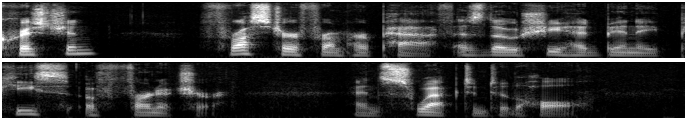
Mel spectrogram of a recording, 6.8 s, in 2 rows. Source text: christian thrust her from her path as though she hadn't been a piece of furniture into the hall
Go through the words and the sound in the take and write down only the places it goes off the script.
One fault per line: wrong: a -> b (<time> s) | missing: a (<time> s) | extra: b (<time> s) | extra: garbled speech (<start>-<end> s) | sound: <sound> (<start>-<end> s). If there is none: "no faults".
wrong: hadn't -> had (2.8 s)
extra: and swept (5.2 s)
